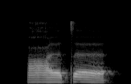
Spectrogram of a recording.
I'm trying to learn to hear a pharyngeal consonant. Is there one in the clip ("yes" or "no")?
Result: yes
